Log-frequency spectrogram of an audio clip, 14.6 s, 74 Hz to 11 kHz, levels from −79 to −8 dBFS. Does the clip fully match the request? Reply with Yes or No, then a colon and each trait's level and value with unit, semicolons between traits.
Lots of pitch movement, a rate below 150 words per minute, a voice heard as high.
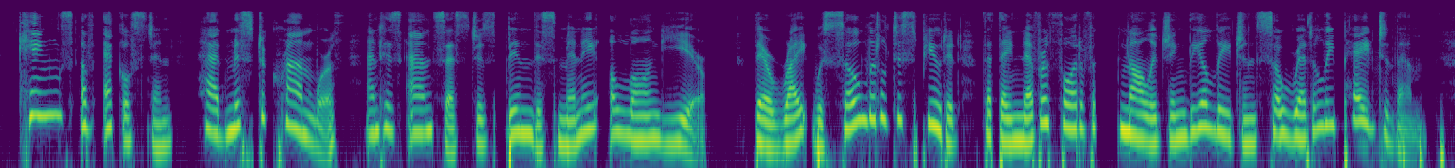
Yes: wide, 6.7 semitones; average, 140 wpm; high, 205 Hz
